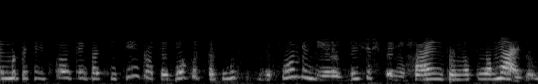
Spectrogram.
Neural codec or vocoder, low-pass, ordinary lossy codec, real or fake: codec, 44.1 kHz, 1.7 kbps, Pupu-Codec; 3.6 kHz; MP3, 32 kbps; fake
